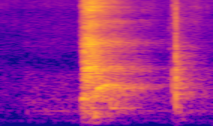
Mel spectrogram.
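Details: Dry cough in an old dog, shown in a veterinary discussion of Korean herbal medicine treatment, with tracheal stenosis tagged: two harsh, dry, non-productive cough bursts, linked to ageing and bodily dryness.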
